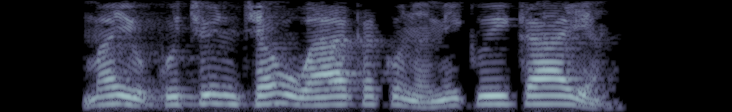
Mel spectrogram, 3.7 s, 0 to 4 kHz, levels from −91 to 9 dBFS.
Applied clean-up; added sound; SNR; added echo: none; none; none; none.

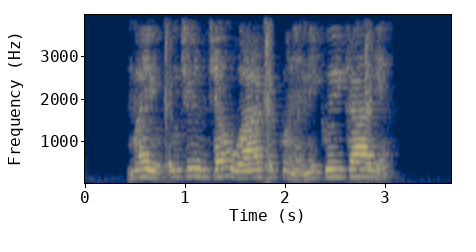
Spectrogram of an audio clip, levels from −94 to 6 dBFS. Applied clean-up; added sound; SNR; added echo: neural mask model DeepFilterNet 3.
